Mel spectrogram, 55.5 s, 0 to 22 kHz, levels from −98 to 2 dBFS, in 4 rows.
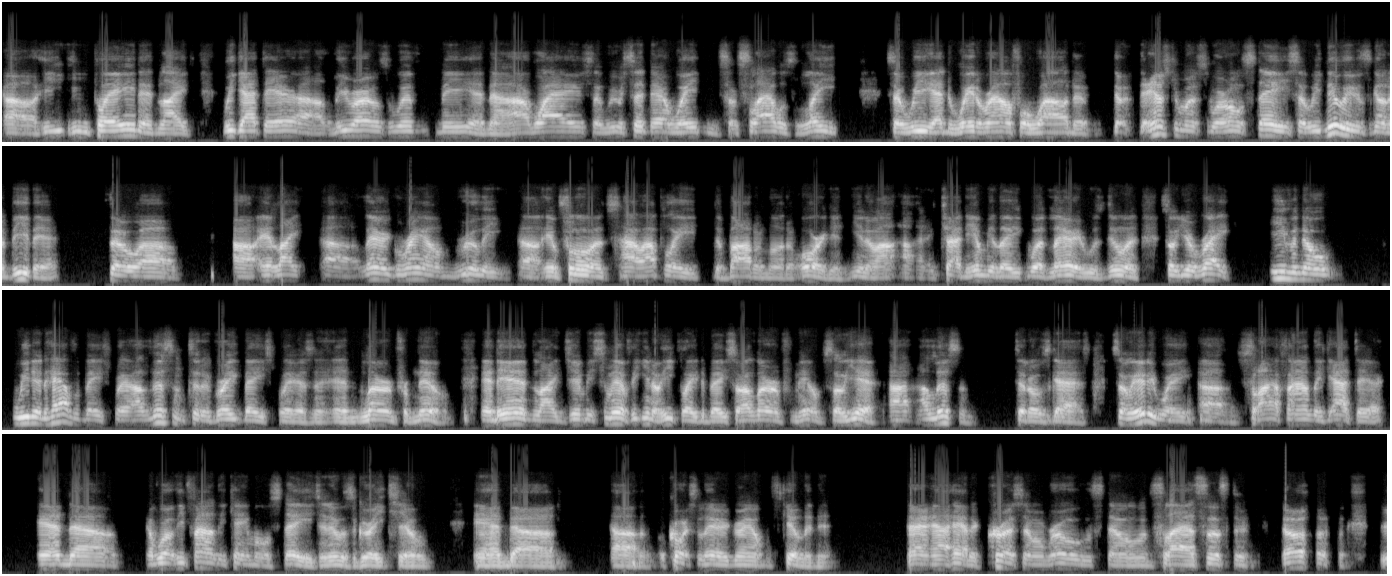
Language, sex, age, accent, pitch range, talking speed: English, male, 50-69, American, 95-120 Hz, 185 wpm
